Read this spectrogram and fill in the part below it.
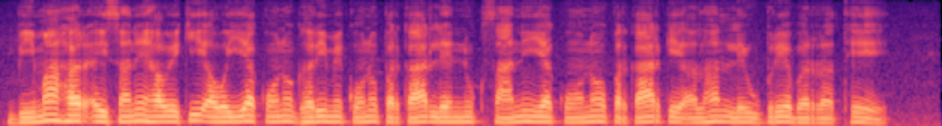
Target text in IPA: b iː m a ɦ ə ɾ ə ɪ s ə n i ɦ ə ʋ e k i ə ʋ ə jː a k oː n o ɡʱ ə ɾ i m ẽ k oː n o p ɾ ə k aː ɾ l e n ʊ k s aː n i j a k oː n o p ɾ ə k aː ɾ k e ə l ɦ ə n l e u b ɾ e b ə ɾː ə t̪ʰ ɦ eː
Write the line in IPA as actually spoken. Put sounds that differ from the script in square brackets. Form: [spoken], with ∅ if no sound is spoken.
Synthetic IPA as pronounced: b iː m a ɦ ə ɾ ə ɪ s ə n [e] ɦ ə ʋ e k i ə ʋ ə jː a k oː n o ɡʱ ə ɾ i m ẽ k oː n o p ɾ ə k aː ɾ l e n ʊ k s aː n i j a k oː n o p ɾ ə k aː ɾ k e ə l ɦ ə n l e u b ɾ e b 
